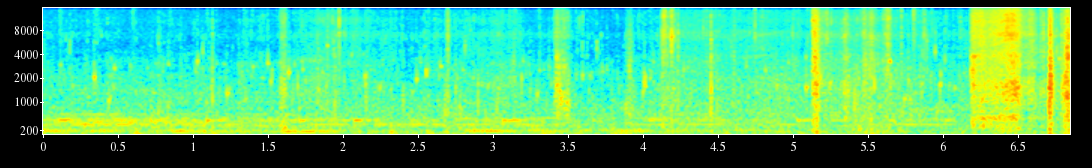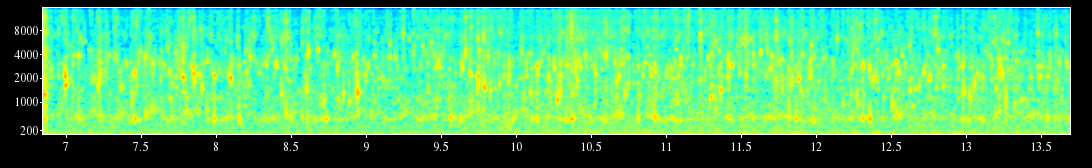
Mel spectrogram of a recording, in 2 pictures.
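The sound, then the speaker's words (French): Water gurgles and trickles beneath a snow cover in a steady, soft babbling flow. A brief louder splashing burst rises midway, and there is no talk. “Et au-delà du manteau neigeux, de l'eau qui glousse”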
